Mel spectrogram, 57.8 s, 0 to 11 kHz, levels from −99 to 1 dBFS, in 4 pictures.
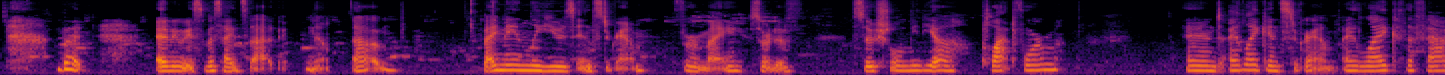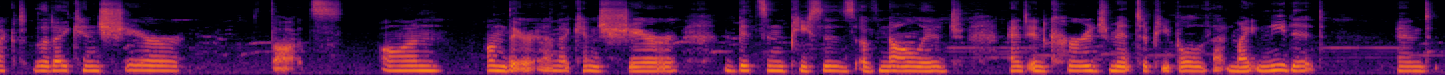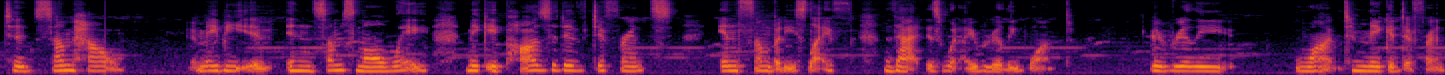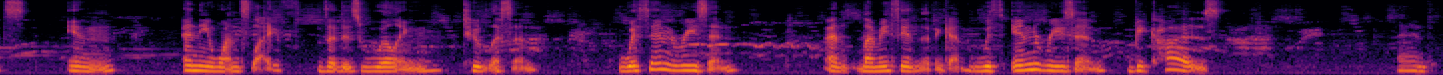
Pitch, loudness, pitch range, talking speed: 205 Hz, -32 LUFS, 195-220 Hz, 105 wpm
